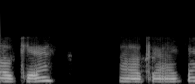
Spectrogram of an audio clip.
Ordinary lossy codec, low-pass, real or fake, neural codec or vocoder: none; 3.6 kHz; fake; vocoder, 22.05 kHz, 80 mel bands, WaveNeXt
